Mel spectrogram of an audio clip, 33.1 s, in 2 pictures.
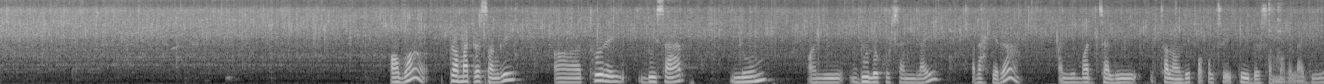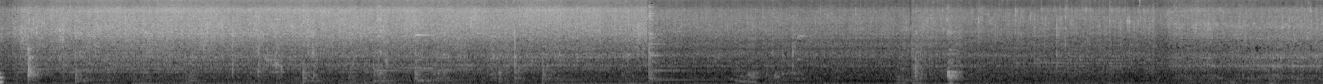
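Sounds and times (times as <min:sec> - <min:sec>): vegetables sizzling in a wok: 0:00.0 - 0:33.0
steel ladle scraping a wok: 0:15.9 - 0:25.1.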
